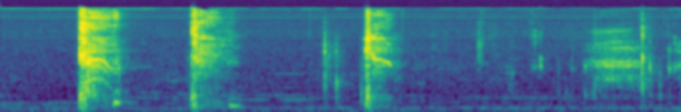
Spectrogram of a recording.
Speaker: Halo guys, hari ini aduh maaf gue, aku lagi batuk nih.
